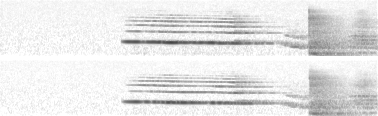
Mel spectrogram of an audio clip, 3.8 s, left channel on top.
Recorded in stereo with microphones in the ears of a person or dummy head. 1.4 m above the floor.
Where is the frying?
No frying in this recording.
